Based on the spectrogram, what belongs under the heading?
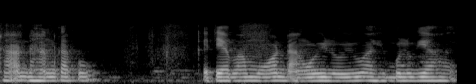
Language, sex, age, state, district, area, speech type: Assamese, female, 45-60, Assam, Dhemaji, urban, spontaneous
